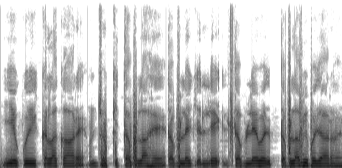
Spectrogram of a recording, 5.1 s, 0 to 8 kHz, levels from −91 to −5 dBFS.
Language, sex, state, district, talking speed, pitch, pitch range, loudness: Hindi, male, Uttar Pradesh, Varanasi, 210 wpm, 120 Hz, 120-125 Hz, -18 LUFS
